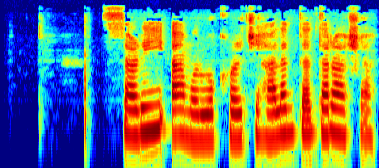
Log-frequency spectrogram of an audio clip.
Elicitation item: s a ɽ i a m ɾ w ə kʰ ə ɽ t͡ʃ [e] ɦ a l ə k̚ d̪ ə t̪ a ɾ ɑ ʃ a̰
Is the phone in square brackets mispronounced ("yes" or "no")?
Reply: no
